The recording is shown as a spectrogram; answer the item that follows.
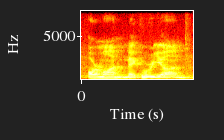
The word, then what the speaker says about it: Armand Meguerian: So the correct way is Arman Magurian, but I've heard Magurian, etc. So whatever is most comfortable for you. I think Magurian is probably the most common pronunciation I've heard, so I'm fine with that one.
